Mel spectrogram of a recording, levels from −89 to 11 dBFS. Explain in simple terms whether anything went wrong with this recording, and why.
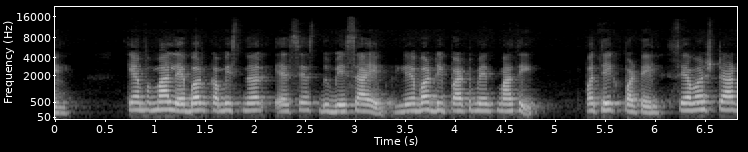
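Nothing went wrong here: the signal holds steady the whole way through, with no dropouts, interruptions or added disturbances anywhere in the recording.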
